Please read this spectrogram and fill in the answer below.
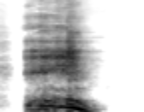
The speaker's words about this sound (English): It's not just an hour of me clearing my throat in your ears. Although, give me one more here.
